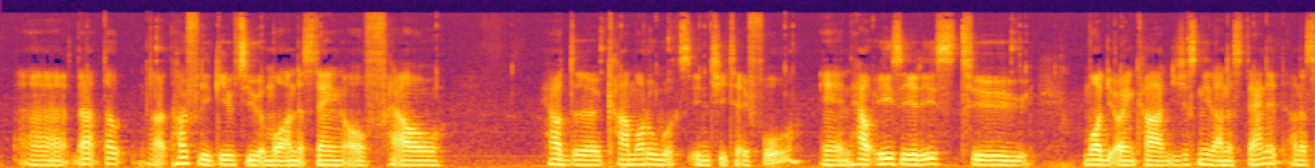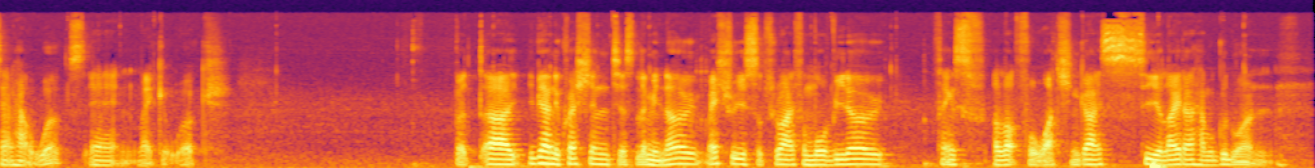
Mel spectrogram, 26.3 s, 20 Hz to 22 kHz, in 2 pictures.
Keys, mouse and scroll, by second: 10.5-11.8 scroll up 1, 11.8-17.2 drag, 20.0-21.9 scroll down 1, 21.9 middle click, 22.6-26.3 scroll up 1.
